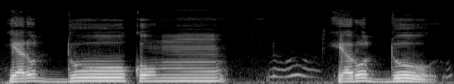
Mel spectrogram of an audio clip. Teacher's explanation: میم ساکن کے بعد متحرک با آیا ہے، اخفاء شفوی ہوگا، گنہ کے ساتھ پڑھیں گے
